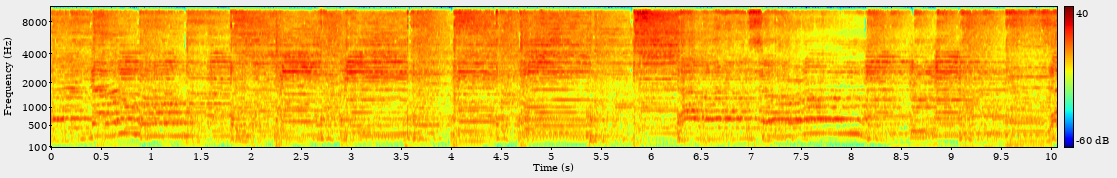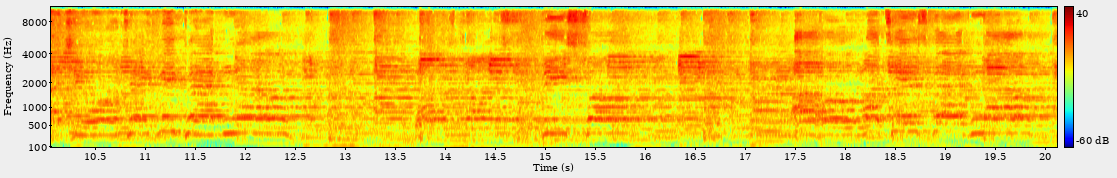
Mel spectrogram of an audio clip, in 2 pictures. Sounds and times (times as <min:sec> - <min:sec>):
Music: 0:00.0 - 0:20.1.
